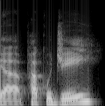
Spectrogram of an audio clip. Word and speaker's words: Pukwudgie: I've changed my pronunciation of that after I heard a Native American person say, they emphasize the middle syllable on that. I think really? – Pukwudgie, okay.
